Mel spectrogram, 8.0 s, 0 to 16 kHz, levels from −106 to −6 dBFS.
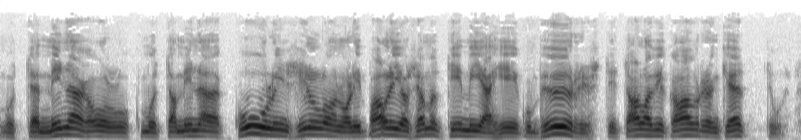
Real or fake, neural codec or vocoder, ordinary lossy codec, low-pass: real; none; MP3, 48 kbps; 14.4 kHz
